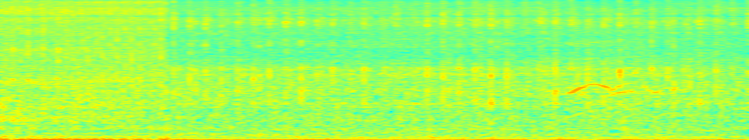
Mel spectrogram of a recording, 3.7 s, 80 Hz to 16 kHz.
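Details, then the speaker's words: Freshly rebuilt V8 held at raised RPM for cam break-in after first startup: steady, even drone with no ticking, knocking or rattling; the engine runs as it should. "All right, we have the engine running exactly the way it's supposed to. No leaks, no rattles, no knocks."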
